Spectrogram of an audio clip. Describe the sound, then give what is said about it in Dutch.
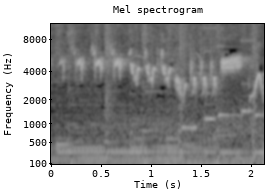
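Chaffinch singing in the early morning: a run of bright, high chirps and quick trills, repeated in short phrases over a steady low background hum. “Dit is de vink.”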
